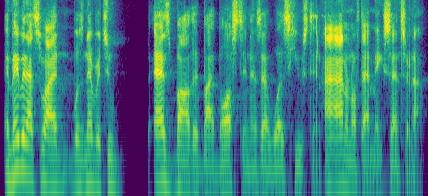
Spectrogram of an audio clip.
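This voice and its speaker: Speaking fast in a gravelly, medium-pitched voice, this livestream host sits in a gaming chair and reads out viewer comments. His loose chatter wanders, full of fillers and repeated phrases.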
